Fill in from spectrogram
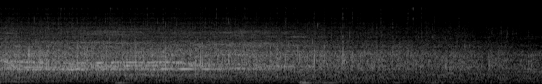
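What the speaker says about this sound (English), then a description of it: "One more round of applause for the 2024 graduates of the Master of Science in Finance program." Commencement applause for 2024 Master of Science in Finance graduates at the Cox School of Business: a broad, sustained round of clapping from a large audience that gradually tapers off.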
